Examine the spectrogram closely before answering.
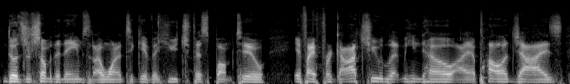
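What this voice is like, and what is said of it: Slightly congested voice from cold. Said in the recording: “I'm kind of getting over this cold. You can kind of hear it in my voice a little bit.”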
